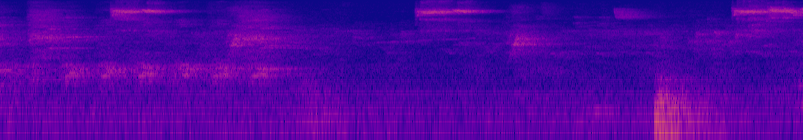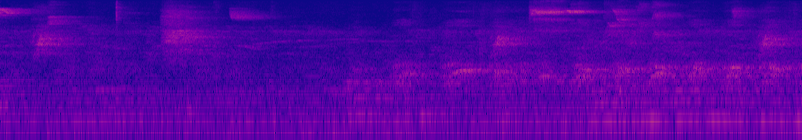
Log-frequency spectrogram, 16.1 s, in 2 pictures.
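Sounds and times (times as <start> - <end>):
birds chirping: 0.0 - 16.0
low thud: 6.5 - 7.1.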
